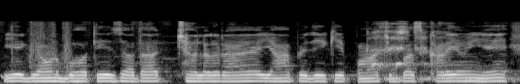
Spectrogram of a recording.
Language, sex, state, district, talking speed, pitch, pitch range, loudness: Hindi, male, Uttar Pradesh, Muzaffarnagar, 195 wpm, 145 Hz, 145-150 Hz, -13 LUFS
